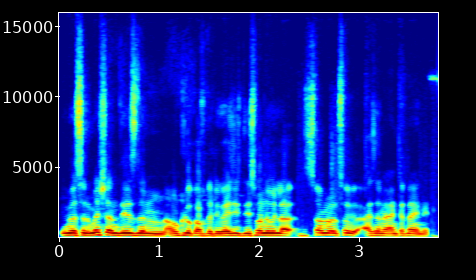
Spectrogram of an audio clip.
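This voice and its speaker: Male, Indian accent, rapid salesman patter, slightly high voice, repeats himself while demonstrating products, music behind. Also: little pitch movement, dark tone, dry recording, clean studio sound. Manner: repeats words and phrases while explaining. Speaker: shop salesman presenting products.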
